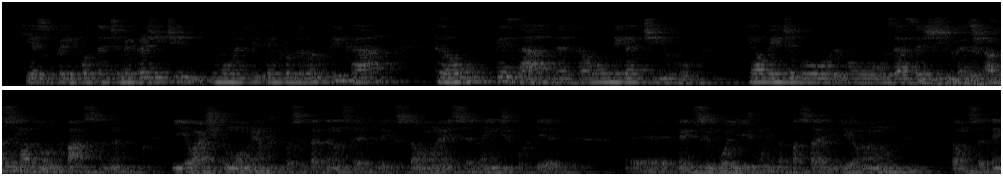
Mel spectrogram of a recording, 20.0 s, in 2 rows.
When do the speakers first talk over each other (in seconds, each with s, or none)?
9.1 s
